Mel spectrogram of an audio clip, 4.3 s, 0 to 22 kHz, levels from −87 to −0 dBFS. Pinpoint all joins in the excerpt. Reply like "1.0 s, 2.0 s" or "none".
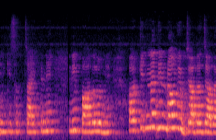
1.3 s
